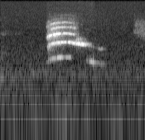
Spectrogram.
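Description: A kitten's single meow rises clear and close for about half a second, a high bright cry that trails off into a faint second squeak, with no talk around it.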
